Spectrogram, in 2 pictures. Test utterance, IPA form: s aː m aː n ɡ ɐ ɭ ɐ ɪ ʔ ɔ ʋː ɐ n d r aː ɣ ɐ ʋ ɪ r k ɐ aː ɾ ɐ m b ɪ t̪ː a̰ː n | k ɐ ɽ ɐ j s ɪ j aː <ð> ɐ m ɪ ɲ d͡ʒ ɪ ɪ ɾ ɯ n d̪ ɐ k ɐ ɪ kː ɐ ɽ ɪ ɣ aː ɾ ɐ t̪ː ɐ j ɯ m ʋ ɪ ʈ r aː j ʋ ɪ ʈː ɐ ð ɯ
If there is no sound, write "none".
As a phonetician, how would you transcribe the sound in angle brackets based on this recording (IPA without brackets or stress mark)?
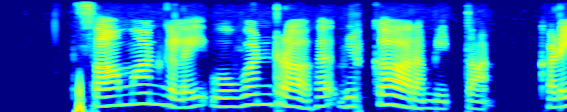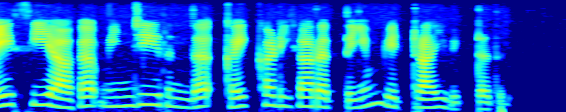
ɣ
